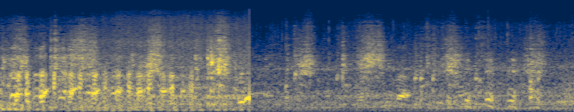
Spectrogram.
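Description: Nasi goreng being fried in a wok: a metal spatula clatters and scrapes rapidly against the wok over a frying sizzle. About two seconds in this stops abruptly, leaving lighter clinks of dishes and cutlery under background chatter.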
